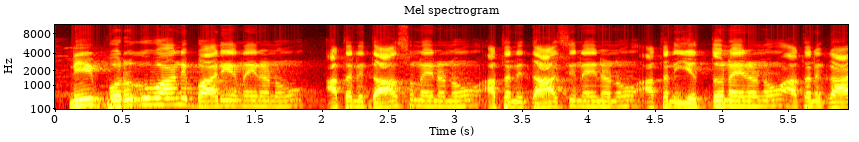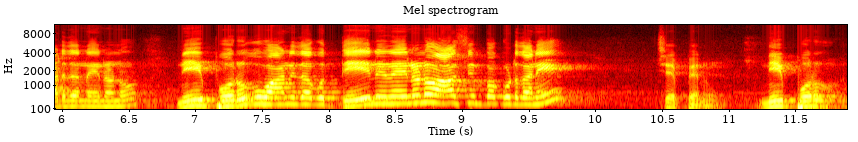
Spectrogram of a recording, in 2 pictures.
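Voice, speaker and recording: A man's voice: fairly high pitch, a bit bright, highs cut off. A male pastor preaching a sermon, asking rhetorical questions and building to emphatic peaks.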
